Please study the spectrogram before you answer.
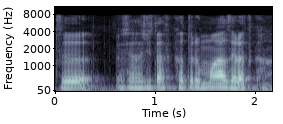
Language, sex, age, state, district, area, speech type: Kashmiri, male, 18-30, Jammu and Kashmir, Pulwama, rural, spontaneous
